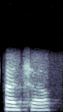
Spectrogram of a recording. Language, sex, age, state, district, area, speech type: Sindhi, female, 18-30, Maharashtra, Thane, urban, conversation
